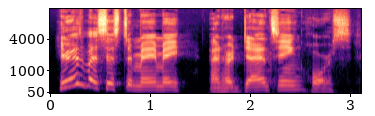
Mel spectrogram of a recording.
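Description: A woman's voice: deep voice, wildly swooping pitch, measured pace, bright, forceful tone, smooth, dry recording, studio quality, exaggerated voice. A woman voicing a bossy, theatrical stage-singer sister in a children's story, with a matter-of-fact way of talking. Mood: showy, composed.

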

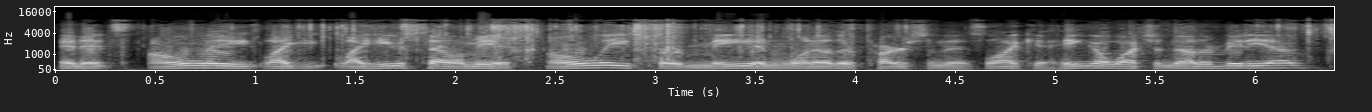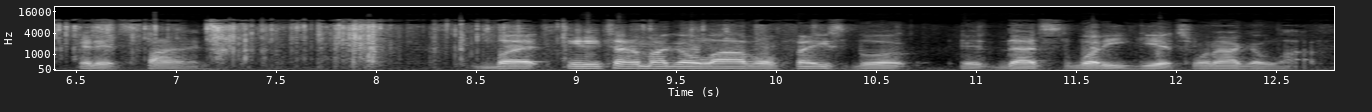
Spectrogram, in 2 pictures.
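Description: Stuffy-nosed guy talking fast over a card break, kinda low voice, muffled recording. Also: mellow, slight background noise. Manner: rattles off player names rapidly, chatty asides. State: congested. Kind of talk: casual live-stream commentary while opening packs. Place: indoor room at a table.

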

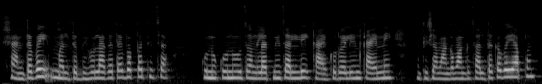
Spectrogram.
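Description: A woman's voice: high-pitched, fairly even intonation, racing, close to an everyday voice. A woman voicing a timid, curious village sidekick in a cartoon, exclamatory and questioning, with a Varhadi Marathi accent. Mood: nervous, excited. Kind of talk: cartoon character dialogue.

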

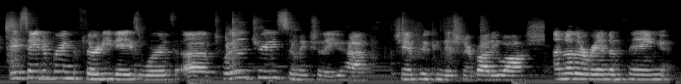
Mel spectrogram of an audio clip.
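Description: A woman's voice: a little high, music in the background. A young woman in her twenties vlogging casually to camera, chatty and upbeat but tired, recorded in a hotel room and a small cabin with the camera close by or at arm's length. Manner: chatty, upbeat, quick asides and laughs. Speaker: cruise ship dancer vlogger. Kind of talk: casual vlog talking to camera. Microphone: camera on a tripod or held at arm's length.

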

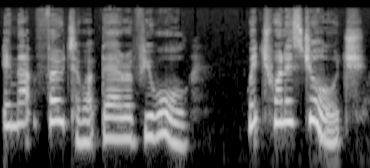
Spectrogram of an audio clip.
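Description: A woman's voice: on the high side, big pitch swings, a little slow, darkish tone, exaggerated voice. A woman playing an eager, awed nine-year-old girl full of questions in an audio drama. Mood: curious. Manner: wide-eyed, questioning, childlike.

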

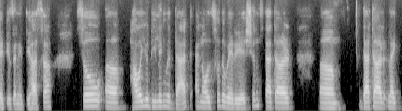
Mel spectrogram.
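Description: A man with an Indian accent giving academic comments and questions in a halting, thinking-aloud manner at an online conference. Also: medium pitch, dry recording. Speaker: conference panel audience questioner. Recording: muffled lo-fi online call.

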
